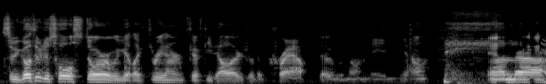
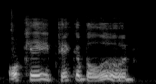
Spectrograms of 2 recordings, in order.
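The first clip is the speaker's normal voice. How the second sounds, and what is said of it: Impression of a young guy. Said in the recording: “your young guy impression”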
